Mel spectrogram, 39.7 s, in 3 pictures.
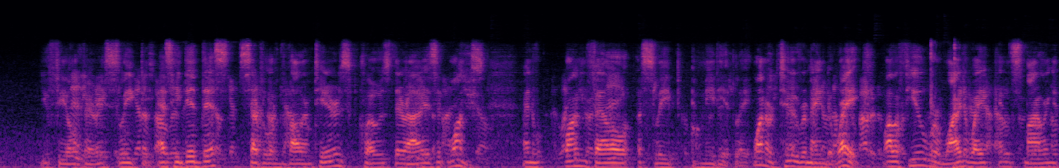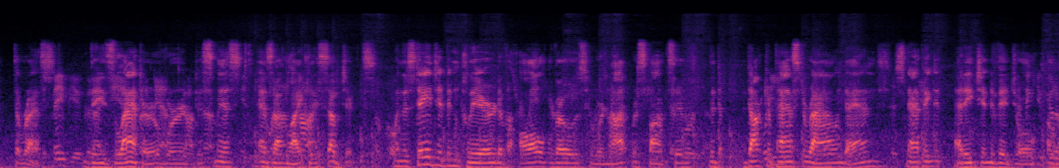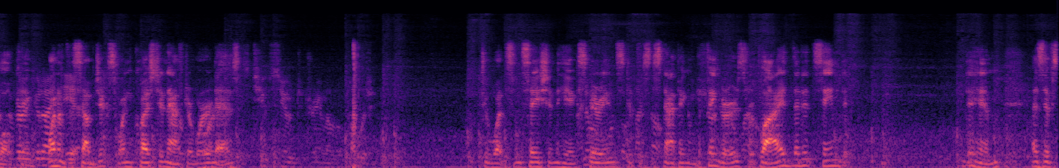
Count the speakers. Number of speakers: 2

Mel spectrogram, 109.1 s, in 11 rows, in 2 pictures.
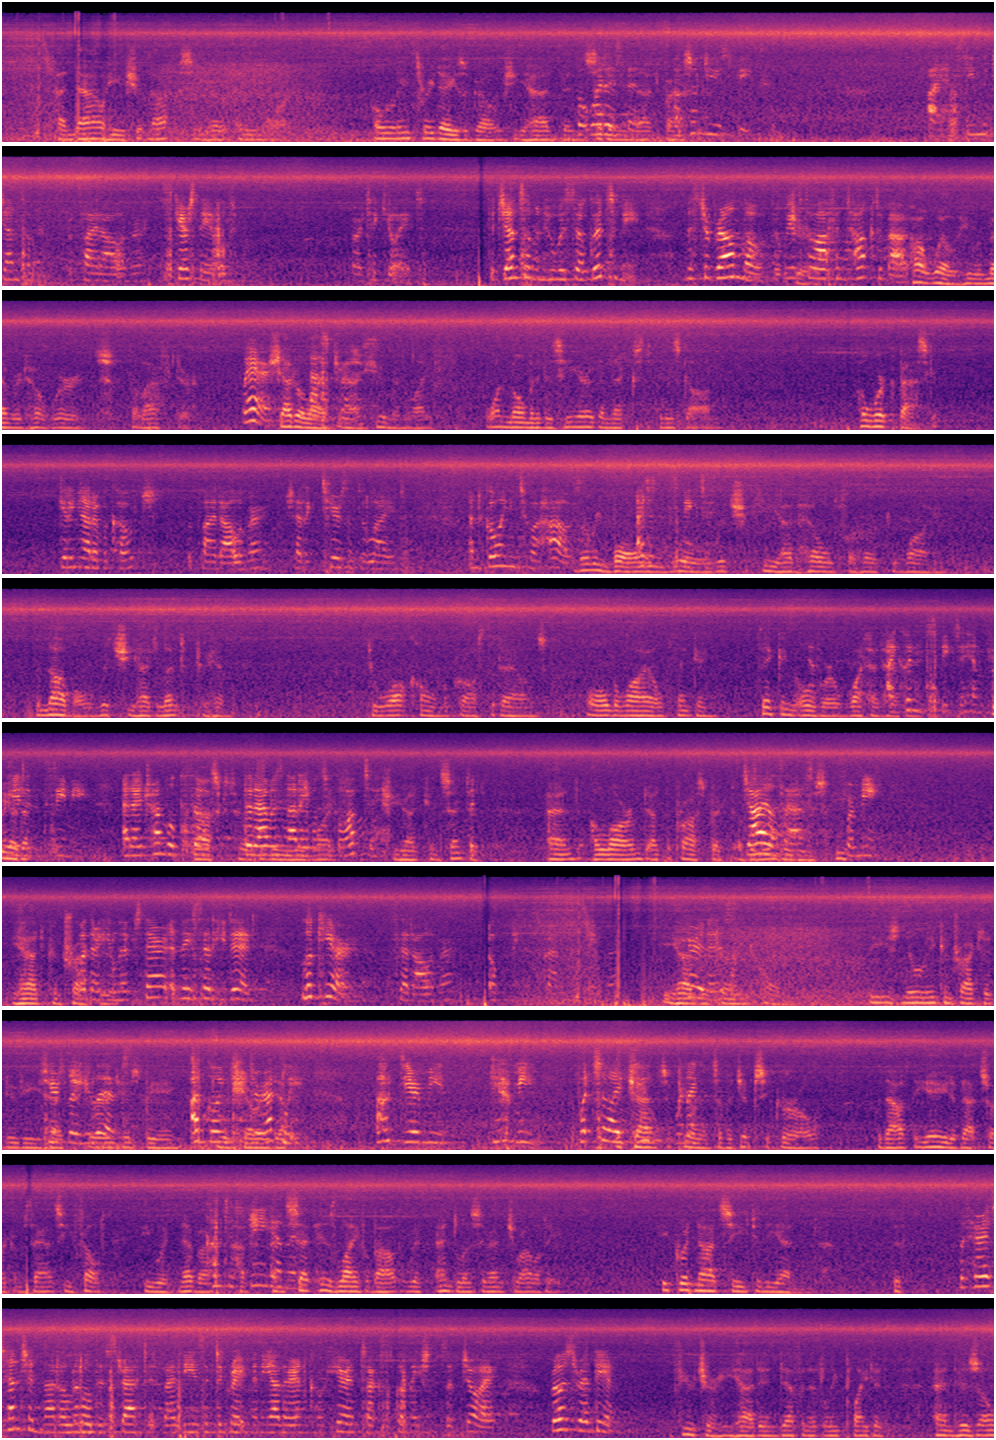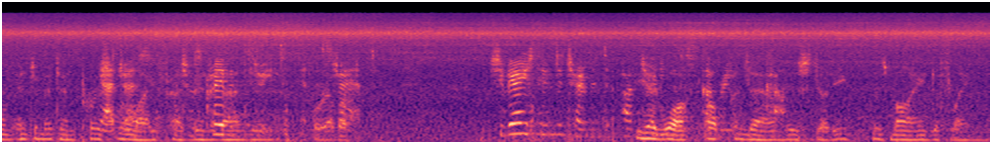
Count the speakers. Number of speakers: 2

